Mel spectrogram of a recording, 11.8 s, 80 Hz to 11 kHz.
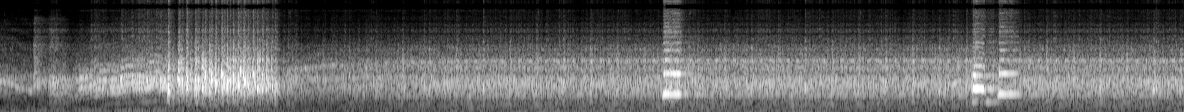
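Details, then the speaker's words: Bachmann Class 37 model locomotive with factory sound and two speakers, as received: thin, tinny diesel drone buzzing and distorting when loud, rattling from loose parts; a loose circuit bar and loose fan found. "and two speakers and the problem is it rattles quite a lot at the moment"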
